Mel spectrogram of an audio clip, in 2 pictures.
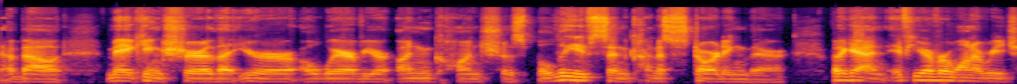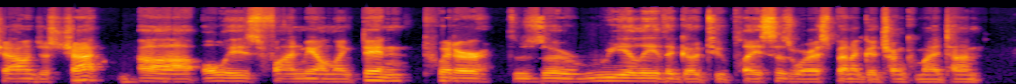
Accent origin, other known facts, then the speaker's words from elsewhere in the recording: Ukraine; now in United States; I was born in Ukraine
